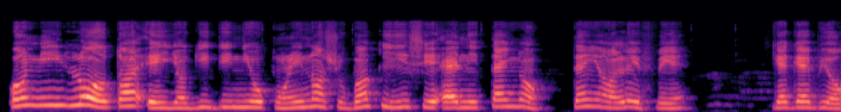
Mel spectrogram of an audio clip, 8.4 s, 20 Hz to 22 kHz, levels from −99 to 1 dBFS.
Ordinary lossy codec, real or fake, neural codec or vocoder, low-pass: none; fake; vocoder, 22.05 kHz, 80 mel bands, WaveNeXt; 9.9 kHz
